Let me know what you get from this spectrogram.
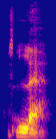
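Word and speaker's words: לְ: Le. It's a preposition. It's a one-letter preposition. The letter is lamed, and pronounced it's le.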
